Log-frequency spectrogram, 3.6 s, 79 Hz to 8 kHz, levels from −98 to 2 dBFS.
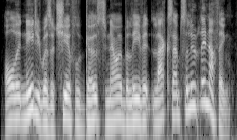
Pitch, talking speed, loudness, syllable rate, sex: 160 Hz, 255 wpm, -17 LUFS, 7.1 syllables/s, male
